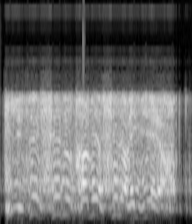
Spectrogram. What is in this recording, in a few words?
dialog, dialogs french; War Thunder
